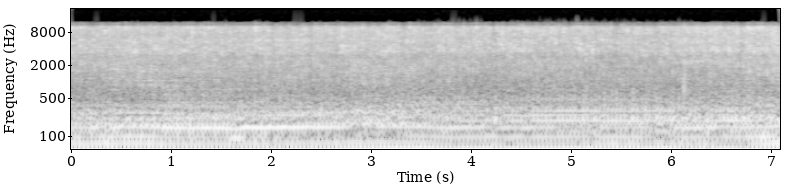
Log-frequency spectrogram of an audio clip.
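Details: BMW E30 with swapped M30 six, first start after engine sat disassembled two years, exhaust ending at manifold downpipe: starts on one key turn and holds a deep, steady 800 rpm idle with no knocks, misses or hunting; healthy.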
